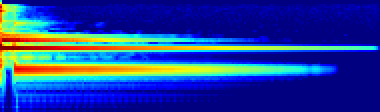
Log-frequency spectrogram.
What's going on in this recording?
clean do chord
eliasheunincks musicbox-samplepack, i just cleaned it. sounds less organic now.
